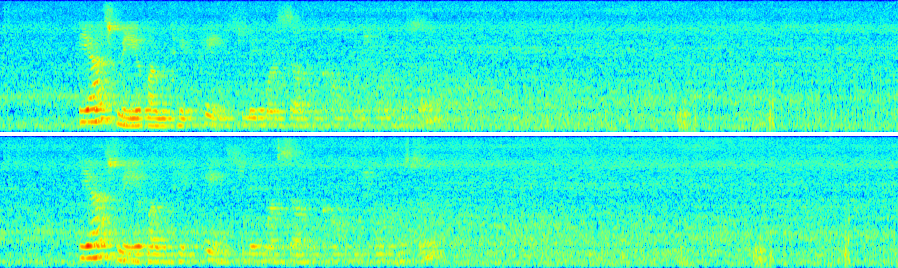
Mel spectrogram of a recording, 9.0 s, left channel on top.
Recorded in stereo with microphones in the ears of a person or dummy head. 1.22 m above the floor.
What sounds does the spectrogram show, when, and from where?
0.8 s a woman speaking: 70° left (ahead or behind), 1.6 m; by 4.4 s 5° right (ahead or behind), 3.5 m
